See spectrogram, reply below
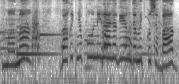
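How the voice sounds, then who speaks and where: A woman's voice: very high voice, normal speed, loud music behind the voice. A woman playing a small, innocent, pleading boy in a Tagalog radio drama, with a plaintive, polite, childlike manner. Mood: innocent, curious. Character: small hungry boy, innocent, pleading, loyal to his mother.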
